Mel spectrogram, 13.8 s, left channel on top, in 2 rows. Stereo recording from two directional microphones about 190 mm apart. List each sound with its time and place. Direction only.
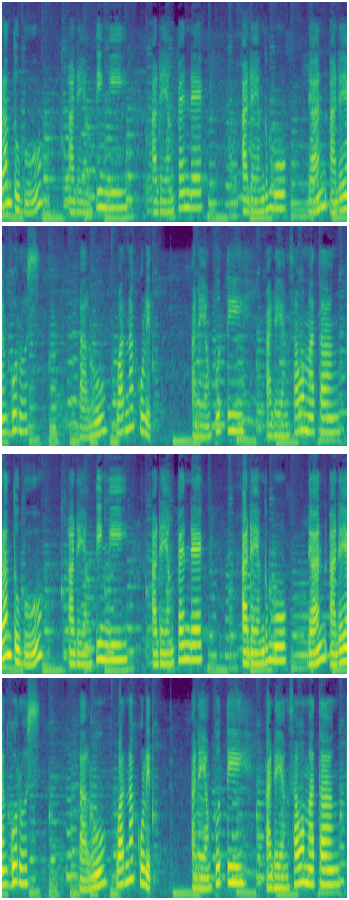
0.0 s speech: 35° right (ahead or behind)
7.8 s music: centre (ahead or behind)
8.4 s speech: 35° right (ahead or behind)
